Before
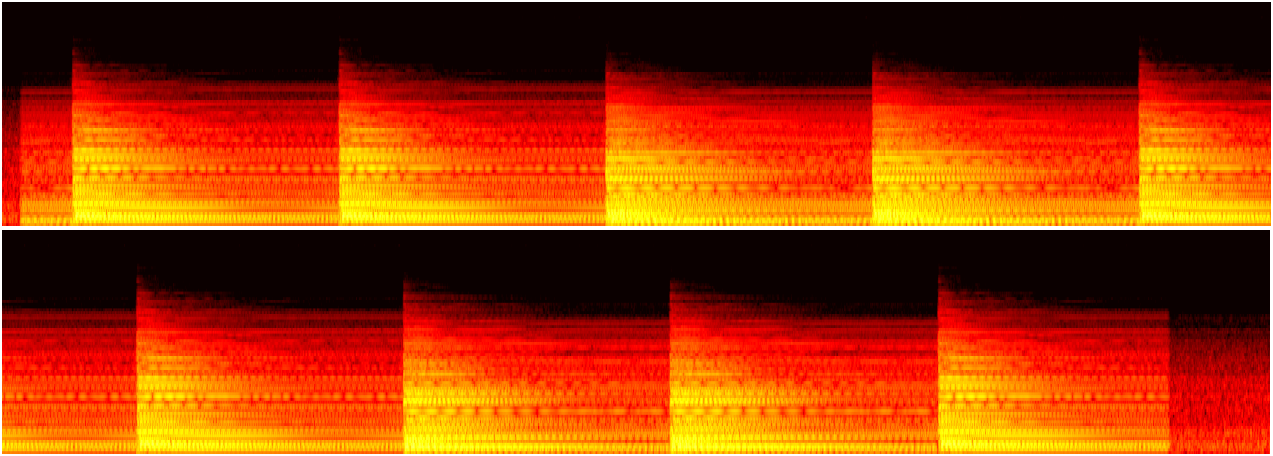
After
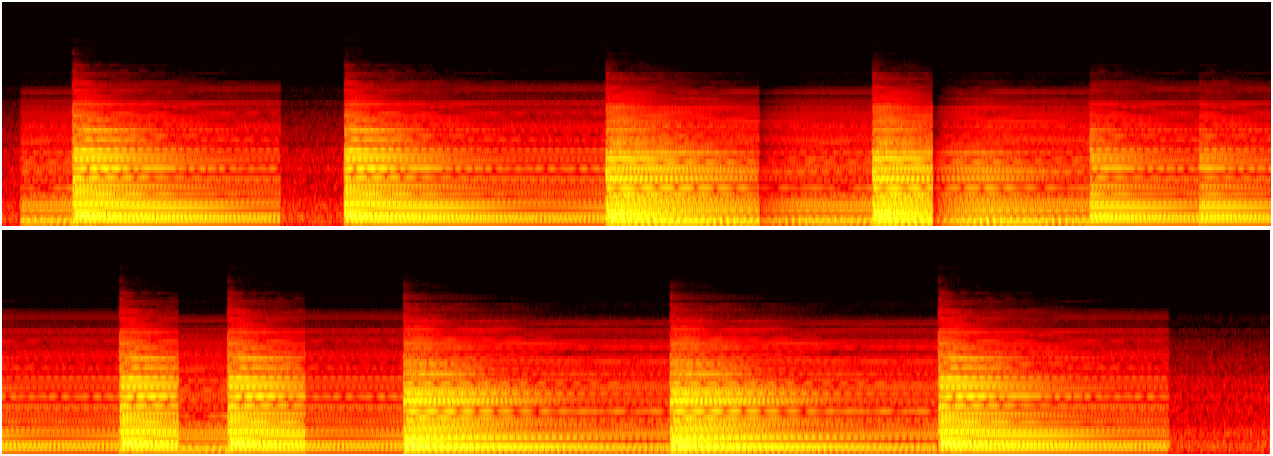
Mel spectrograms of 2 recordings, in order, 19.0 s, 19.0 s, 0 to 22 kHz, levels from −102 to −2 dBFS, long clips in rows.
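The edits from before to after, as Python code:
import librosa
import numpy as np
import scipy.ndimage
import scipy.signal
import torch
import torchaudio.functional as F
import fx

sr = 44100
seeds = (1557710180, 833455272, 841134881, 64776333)

y = fx.edit(x, sr, fx.room_tone_fill(start_s=2.09, length_s=0.48),
    fx.fade_in_from(start_s=5.68, length_s=0.36, floor_db=-17.0),
    fx.fade_in_span(start_s=6.98, length_s=0.41),
    fx.swap(start_s=8.16, length_s=0.95, other_s=10.97, other_length_s=0.82), tone=tone)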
